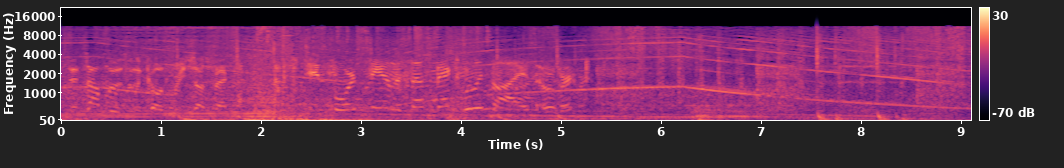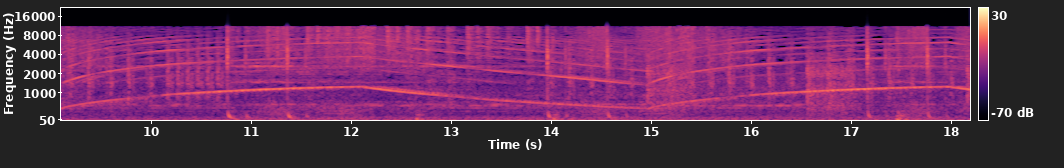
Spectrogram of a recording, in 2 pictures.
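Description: A police siren wails up and down slowly.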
